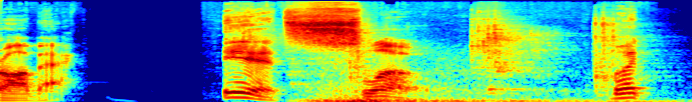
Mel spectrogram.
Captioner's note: dramatic boom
